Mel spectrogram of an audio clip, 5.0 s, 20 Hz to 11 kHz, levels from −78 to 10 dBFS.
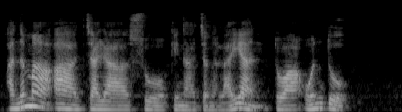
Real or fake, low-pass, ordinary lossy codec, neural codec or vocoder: real; 7.2 kHz; AAC, 64 kbps; none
